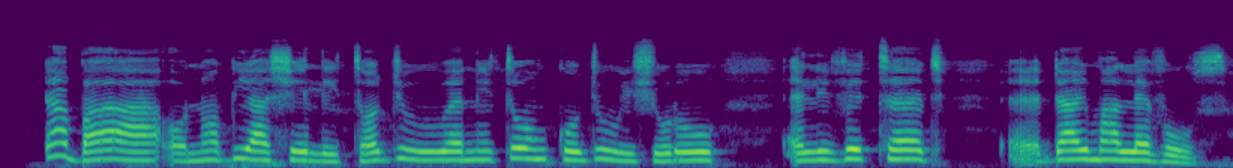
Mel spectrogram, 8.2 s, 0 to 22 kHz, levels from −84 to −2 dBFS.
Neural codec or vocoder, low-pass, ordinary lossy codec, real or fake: codec, 16 kHz in and 24 kHz out, 2.2 kbps, FireRedTTS-2 codec; 9.9 kHz; none; fake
